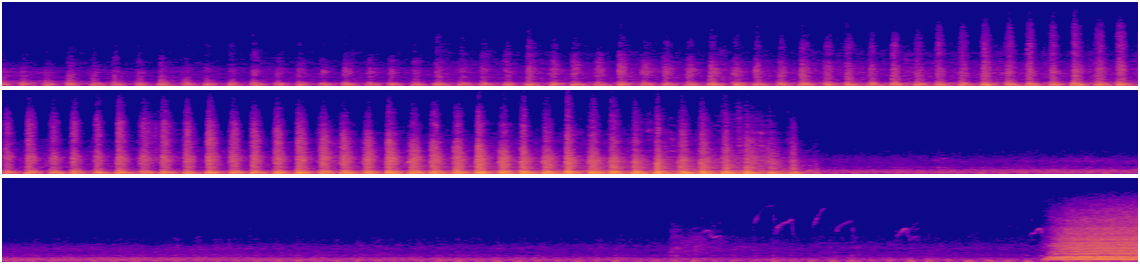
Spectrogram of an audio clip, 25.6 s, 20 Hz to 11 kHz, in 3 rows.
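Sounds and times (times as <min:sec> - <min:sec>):
steam locomotive hauling a train chuffing: 0:00.0 - 0:25.5.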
